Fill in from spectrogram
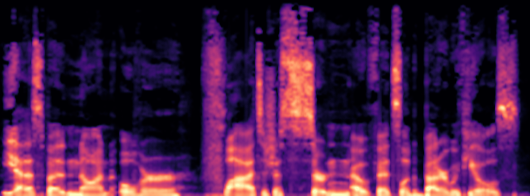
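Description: A woman's voice: on the high side, fairly even intonation, slow pace, vocal fry, dry recording. A woman speaking casually as a guest in a podcast interview, recorded in a small room. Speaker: podcast guest, personal trainer.

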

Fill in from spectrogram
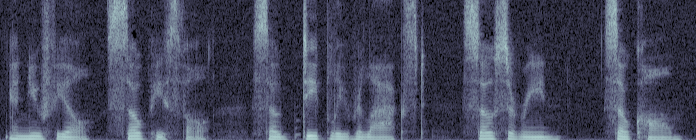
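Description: A woman guides deep relaxation in a low, even voice. Her delivery is slow and soothing, like a hypnotic countdown, with hushed, repetitive phrases. The sound is close and dry, free of room echo. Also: vocal fry.

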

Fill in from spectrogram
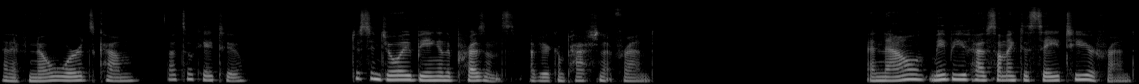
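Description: A woman guides a meditation in a calm, unhurried way. Her voice sits a little low and soothing, with gentle pauses between phrases. She sounds like she is hosting a relaxation session.

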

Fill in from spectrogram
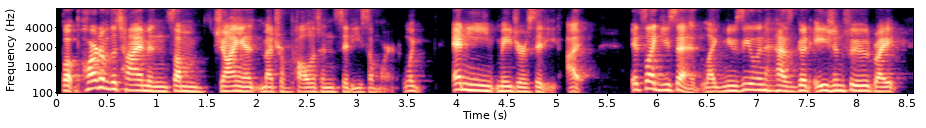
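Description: A young American woman co-hosts a podcast, chatting casually with a friend, giggling and laughing often. Her voice is on the low side with a fairly bright tone.

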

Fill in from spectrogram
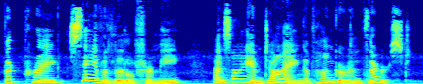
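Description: Woman doing a soft timid princess, goes way up high, very bouncy. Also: big pitch swings, normal speed, rough recording. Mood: pleading. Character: gentle young princess, timid and sweet.

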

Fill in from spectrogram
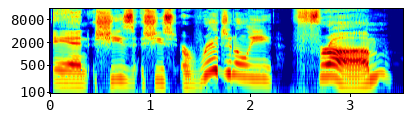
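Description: A man's voice: high voice, sing-song, takes it slowly, fairly bright tone, clean tone, no echo, clean studio sound. An American man chatting casually as a podcast host, rambling, swearing and laughing often. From United States.

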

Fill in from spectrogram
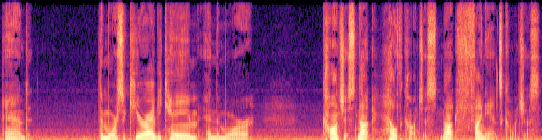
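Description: A man, hosting a podcast and telling a reflective personal story, animated and acting out quoted voices. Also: fairly low pitch, slow, creaky. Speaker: podcast host.

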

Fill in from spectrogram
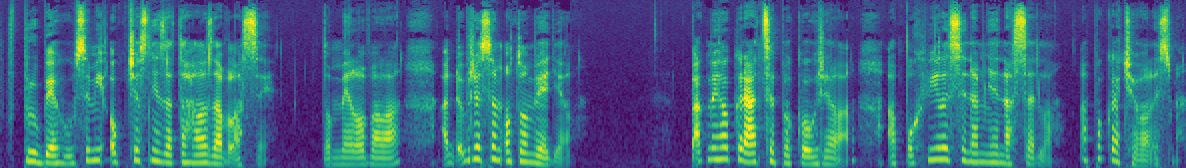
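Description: A woman with a fairly low voice narrates an erotic story in a calm, even way. The sound is dry and close to the mic, with no room around it. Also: no echo. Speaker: podcast storyteller.

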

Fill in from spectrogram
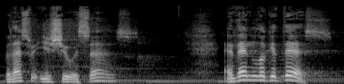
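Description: A male pastor delivering a sermon with a somewhat high voice, expressive and rising in pitch as he brings scenes to life. His voice rings through a reverberant worship hall. Soft music plays faintly underneath. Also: measured pace. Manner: expressive, rises in pitch when retelling scenes.

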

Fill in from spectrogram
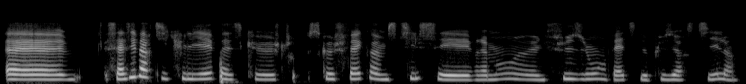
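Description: A woman's voice: a little high, fairly even intonation, moderate pace, dry recording. An eighteen-year-old woman, a dancer, chatting loosely with plenty of fillers while heard over a phone call line. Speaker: dancer, interview guest. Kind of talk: casual chat.

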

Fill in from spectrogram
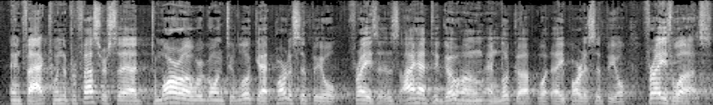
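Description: A man's voice: medium pitch, a little mellow, in a large hall. A man preaching a sermon in a conversational, storytelling manner. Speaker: pastor.

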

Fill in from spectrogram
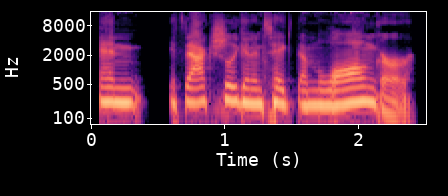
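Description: A woman's voice: mid-range voice, level tone, normal speed, darkish tone, no echo. A woman hosting an advice podcast, coaching a guest in an emphatic, direct way and stacking points for effect. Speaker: podcast host and coach for dominants.

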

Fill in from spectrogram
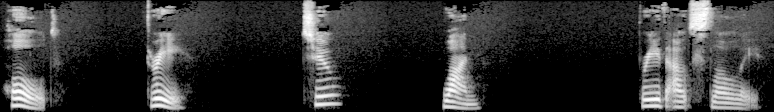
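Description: A woman guiding breathing and muscle relaxation in a calm, measured, instructive way. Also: fairly low pitch, no echo, clean studio sound. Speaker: guide.

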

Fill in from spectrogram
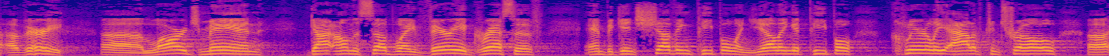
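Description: A male pastor delivering a sermon in a fairly high voice. He preaches earnestly, swelling louder on key points and then falling to a quiet, tender hush. His voice trails off in the long reverb of a big church hall. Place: church sanctuary.

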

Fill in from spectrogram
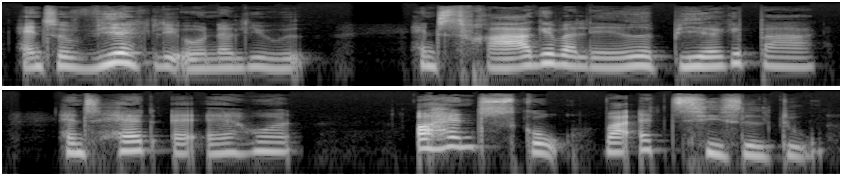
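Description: A woman as storyteller, narrating a children's folk tale calmly and clearly with gentle expression. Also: on the low side, no room sound, studio quality.

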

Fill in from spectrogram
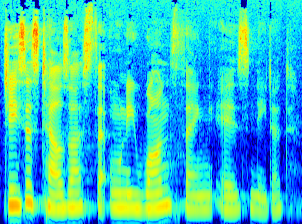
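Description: A woman preaches unhurriedly in a Belfast church, her Korean-accented voice mid-range, steady and darkish. Earnest and willing to laugh at herself, she asks the congregation questions while the hall reverberates.

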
